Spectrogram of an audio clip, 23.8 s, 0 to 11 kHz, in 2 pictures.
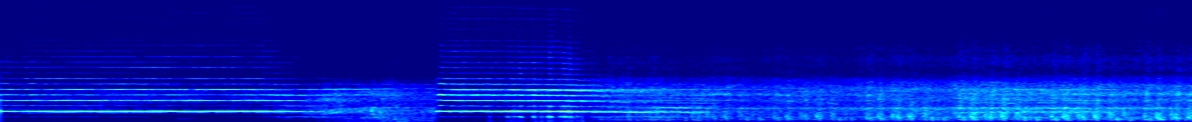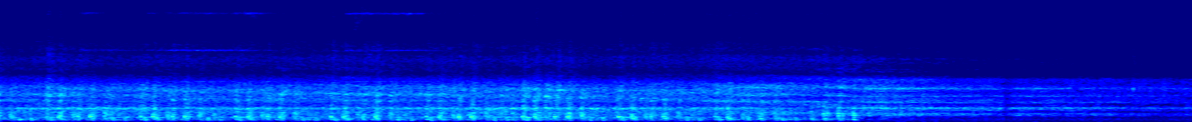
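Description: Indian Railways express train hauled by a WAP-7 electric locomotive running through a station at speed. The locomotive's horn sounds in two long blasts and drops in pitch as it passes, about six seconds in. Then the coaches go by with a steady roar and rail clatter that fades near the end.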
